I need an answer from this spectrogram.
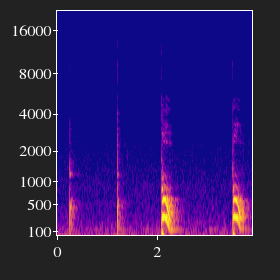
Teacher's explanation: There's actually sound that comes out, b. But in Chinese, it's just the initial B sound, but with no voicing.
